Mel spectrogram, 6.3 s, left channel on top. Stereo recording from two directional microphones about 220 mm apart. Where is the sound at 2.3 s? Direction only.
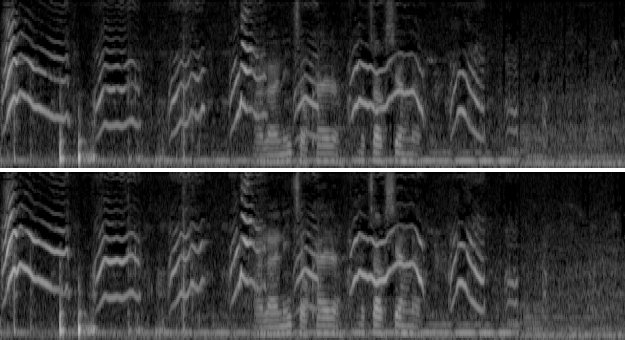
10° left (ahead or behind).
